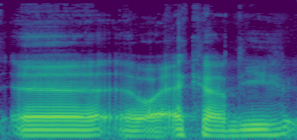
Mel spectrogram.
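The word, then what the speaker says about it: Aicardi: and I can't even Accardi is right pronunciation and these excellent pre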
